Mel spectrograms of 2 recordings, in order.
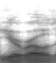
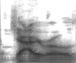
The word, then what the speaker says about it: gyro: Yeah, you go in the South somewhere and they'll pronounce it how we see it. That's gyro, but euros as we call them, I love them.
